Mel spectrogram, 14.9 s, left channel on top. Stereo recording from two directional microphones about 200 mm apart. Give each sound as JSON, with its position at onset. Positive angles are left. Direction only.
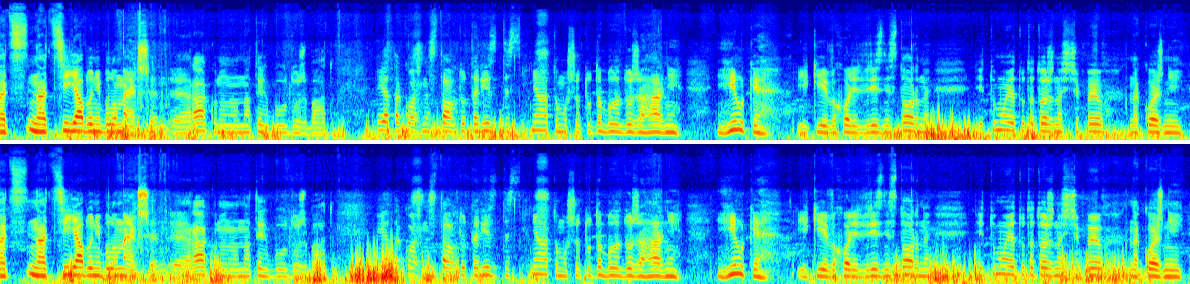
{"t": 0.0, "sound": "speech", "side_deg": 25}
{"t": 4.3, "sound": "speech", "side_deg": 45}
{"t": 5.3, "sound": "speech", "side_deg": 60}
{"t": 6.3, "sound": "speech", "side_deg": 0}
